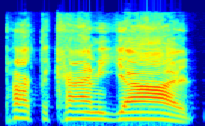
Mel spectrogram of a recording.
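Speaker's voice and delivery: drawn-out Boston vowels, no Rs; Boston accent. Shown as a demonstration. Copying a friend's accent demo, slow Boston accent. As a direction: echo it slowly in a Boston accent. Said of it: "What about Boston?".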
